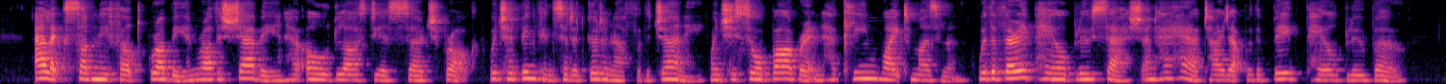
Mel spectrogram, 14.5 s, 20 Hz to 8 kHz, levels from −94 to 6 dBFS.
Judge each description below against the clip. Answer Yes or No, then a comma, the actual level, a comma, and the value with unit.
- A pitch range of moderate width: Yes, average, 3.2 semitones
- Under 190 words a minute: No, fast, 205 wpm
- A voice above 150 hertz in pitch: Yes, high, 190 Hz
